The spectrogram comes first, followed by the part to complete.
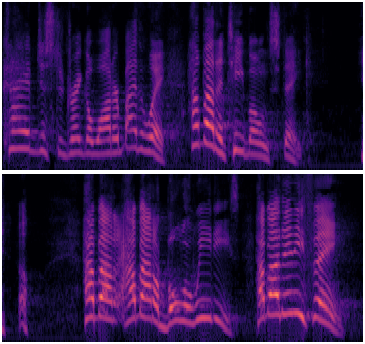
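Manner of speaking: mock-excited, imitated excitement. Acting out what he says on reaching the widow woman; retelling an excited request. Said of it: "and he's all excited".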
